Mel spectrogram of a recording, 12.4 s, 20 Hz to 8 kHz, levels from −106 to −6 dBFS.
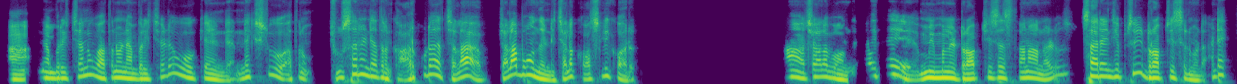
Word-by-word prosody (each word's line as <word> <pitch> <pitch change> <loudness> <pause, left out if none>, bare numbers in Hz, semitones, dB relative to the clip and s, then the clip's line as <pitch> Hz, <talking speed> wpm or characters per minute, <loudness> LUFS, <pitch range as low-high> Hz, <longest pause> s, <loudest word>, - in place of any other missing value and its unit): ఆ! - - +4 0.3
నంబర్ 160 0 +2
ఇచ్చాను. 205 - -3
అతను 175 +3 0
నంబర్ 145 -1 +2
ఇచ్చాడు. 195 - -7 0.2
ఓకే 160 +1 -4
అండి. 110 -3 -3 0.2
నెక్స్ట్ 190 +6 -2 0.2
అతను 145 +2 -7 0.3
చూసారండి 230 +6 +1
అతను 160 -5 0
కార్ 140 +6 -1
కూడా 260 +2 -2 0.2
చాలా 130 - +3 0.3
చాలా 250 - +5
బావుందండి. 160 - +3
చాలా 205 - 0
కాస్ట్‌లీ 140 +12 -2
కారు. 110 - -4 1.6
ఆ! - - +3 0.2
చాలా 195 0 0
బావుంది. 130 -6 0 0.2
అయితే 265 +5 -6 0.3
మిమ్మల్ని 170 -1 +6
డ్రాప్ 145 +1 +3
చేసేస్తాను 165 0 0
అన్నాడు. 145 - -2 0.3
సరే 210 -1 +5
అని 195 - 0
చెప్పేసి 195 +10 -3
డ్రాప్ 170 -2 +4
చేసాడు 145 -6 0
మాట. 110 - -5
అంటే 255 - -2
170 Hz, 170 wpm, -22 LUFS, 145-200 Hz, 1.6 s, మిమ్మల్ని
